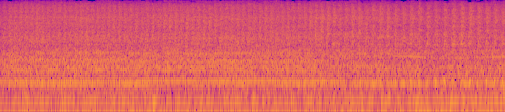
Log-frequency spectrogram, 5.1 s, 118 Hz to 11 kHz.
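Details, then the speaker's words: 1935 Mercedes after seven years stored, first start on gas: rough, uneven multi-cylinder run with a lumpy, stumbling beat, seeming to run on only four or five cylinders; misfire, cause unconfirmed, spark plugs suspected. "that's all gas it sounds like it's only running on about four or five cylinders"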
